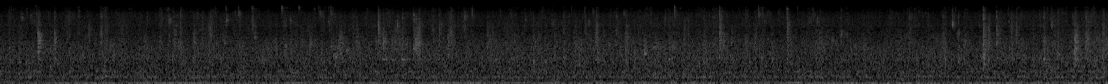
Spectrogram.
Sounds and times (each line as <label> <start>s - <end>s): rain on metallic roof 0.0s - 11.0s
